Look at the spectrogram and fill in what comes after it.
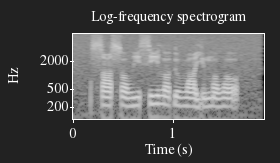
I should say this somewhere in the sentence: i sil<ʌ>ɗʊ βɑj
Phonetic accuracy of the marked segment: incorrect: ɔ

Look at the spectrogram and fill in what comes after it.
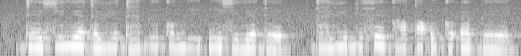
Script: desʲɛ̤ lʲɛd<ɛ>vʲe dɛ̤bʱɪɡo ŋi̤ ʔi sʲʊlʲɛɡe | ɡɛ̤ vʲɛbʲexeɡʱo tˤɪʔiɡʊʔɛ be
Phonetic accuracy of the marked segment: correct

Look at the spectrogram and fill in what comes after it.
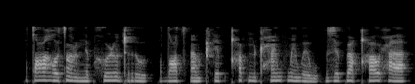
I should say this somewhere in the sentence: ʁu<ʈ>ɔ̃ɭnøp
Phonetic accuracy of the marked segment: incorrect: t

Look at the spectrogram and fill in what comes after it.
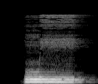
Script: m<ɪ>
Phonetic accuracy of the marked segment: incorrect: i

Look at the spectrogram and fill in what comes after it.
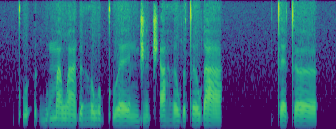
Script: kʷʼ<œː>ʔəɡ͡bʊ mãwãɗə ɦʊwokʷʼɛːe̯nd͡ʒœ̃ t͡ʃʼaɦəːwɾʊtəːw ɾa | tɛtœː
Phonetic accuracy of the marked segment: incorrect: œ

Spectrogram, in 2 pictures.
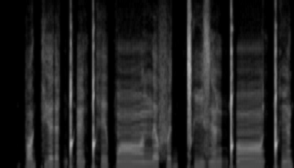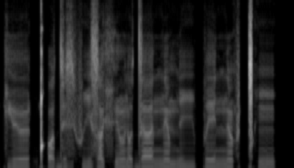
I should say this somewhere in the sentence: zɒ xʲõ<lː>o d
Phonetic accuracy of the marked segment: incorrect: ɾ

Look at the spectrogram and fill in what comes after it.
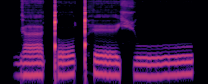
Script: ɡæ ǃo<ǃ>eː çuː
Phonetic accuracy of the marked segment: incorrect: ǃʰ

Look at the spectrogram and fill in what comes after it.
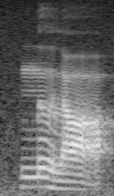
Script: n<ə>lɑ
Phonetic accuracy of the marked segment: correct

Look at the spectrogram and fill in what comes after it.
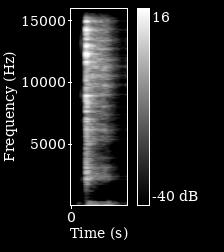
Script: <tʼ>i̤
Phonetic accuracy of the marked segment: incorrect: ʈ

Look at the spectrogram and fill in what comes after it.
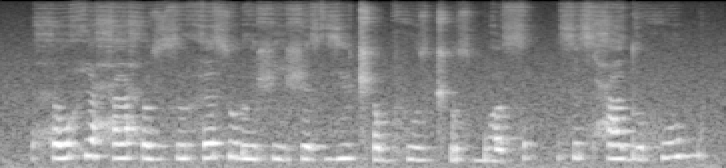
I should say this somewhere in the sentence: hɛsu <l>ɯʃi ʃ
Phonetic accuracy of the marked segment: incorrect: ɾ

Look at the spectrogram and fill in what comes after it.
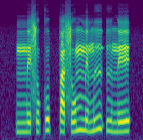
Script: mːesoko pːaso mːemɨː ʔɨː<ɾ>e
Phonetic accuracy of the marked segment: incorrect: n̪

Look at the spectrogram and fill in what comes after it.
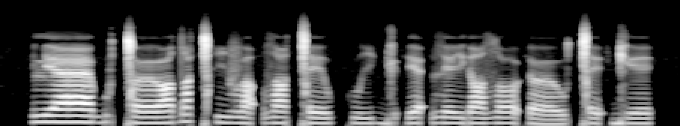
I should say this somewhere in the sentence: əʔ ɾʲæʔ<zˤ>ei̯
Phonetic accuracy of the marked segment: incorrect: z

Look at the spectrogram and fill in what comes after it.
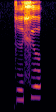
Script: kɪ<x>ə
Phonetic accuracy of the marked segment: incorrect: xʲ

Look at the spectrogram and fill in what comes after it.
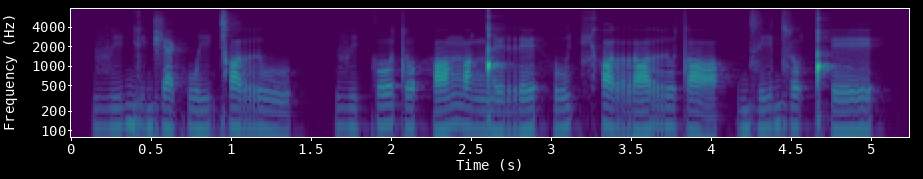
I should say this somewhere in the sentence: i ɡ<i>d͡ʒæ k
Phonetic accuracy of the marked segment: correct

